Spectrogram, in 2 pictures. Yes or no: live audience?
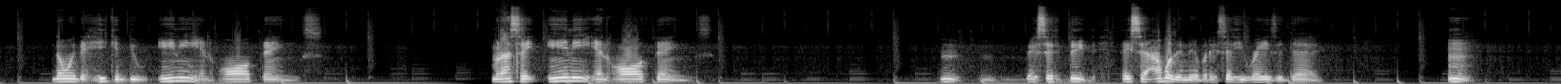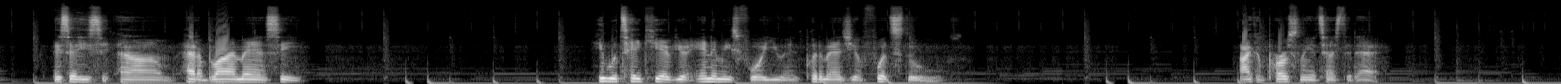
no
